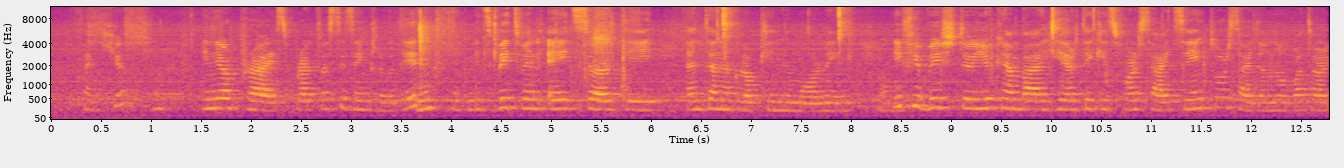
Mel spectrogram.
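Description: A young woman speaks calmly and clearly close by.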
